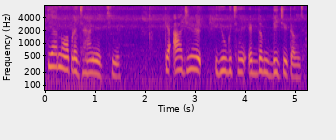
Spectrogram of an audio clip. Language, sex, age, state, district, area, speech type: Gujarati, female, 30-45, Gujarat, Rajkot, rural, spontaneous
